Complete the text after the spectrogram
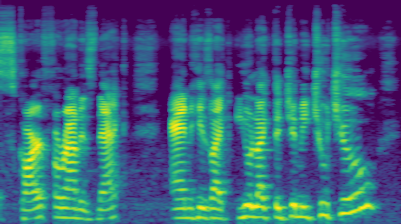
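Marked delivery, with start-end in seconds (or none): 2.4-3.7 put-on heavy Latin American accent, laid on thick. Imitating a man who sprays Jimmy Choo cologne, thick South American accent. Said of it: "he's got a very thick accent".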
